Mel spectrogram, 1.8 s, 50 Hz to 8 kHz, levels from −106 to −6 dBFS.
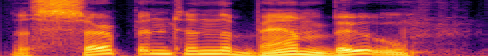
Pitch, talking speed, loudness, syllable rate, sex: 135 Hz, 165 wpm, -15 LUFS, 4.8 syllables/s, male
